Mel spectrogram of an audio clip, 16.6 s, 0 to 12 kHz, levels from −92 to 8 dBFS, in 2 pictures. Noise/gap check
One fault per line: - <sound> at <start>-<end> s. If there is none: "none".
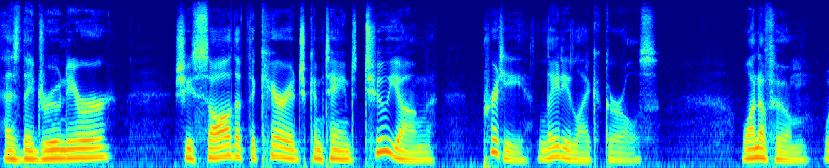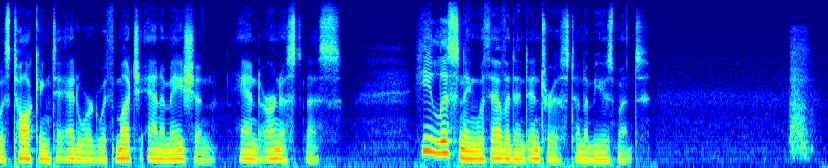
- sniff at 16.2-16.5 s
